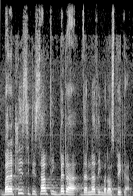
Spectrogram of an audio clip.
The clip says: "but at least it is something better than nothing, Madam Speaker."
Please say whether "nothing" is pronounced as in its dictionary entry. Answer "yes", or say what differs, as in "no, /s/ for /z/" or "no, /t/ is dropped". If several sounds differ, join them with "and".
yes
